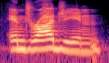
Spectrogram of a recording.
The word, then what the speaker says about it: androgyne: Androgyne. It's like androgynous, but it's androgyne.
